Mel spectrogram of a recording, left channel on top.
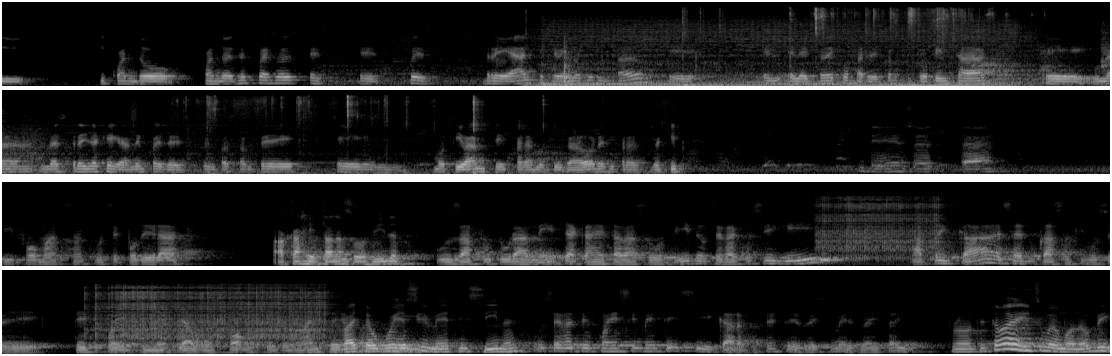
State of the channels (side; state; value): both; different; correlation 0.00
